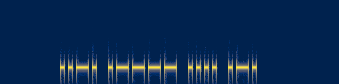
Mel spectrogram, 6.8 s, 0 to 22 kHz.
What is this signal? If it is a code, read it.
Morse code, heard as a keyed tone, about 16 wpm, 700 Hz. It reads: F1HR
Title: DXCC-100 Call Signs - 4 Characters - Repeated 3x - 15wpm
